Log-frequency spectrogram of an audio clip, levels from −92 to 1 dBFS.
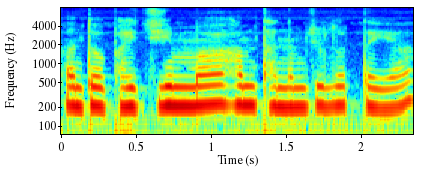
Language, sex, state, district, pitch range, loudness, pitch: Wancho, female, Arunachal Pradesh, Longding, 205-215 Hz, -14 LUFS, 215 Hz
